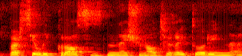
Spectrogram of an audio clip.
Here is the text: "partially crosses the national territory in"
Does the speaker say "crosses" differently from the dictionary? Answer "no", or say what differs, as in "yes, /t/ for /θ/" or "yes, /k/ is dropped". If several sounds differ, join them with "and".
no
